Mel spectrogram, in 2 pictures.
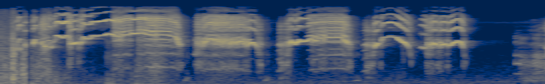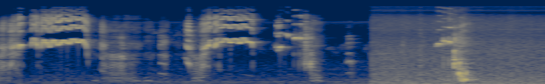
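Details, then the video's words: Pet capuchin monkey MonkeyBoo talking with his owner: bursts of high, squeaky chirps and squeals with arching, harmonic tones, about eight bursts over nine seconds, ending with a rustling noise and one sweeping squeal. "Capuchin Monkey Talking Compilation!"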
